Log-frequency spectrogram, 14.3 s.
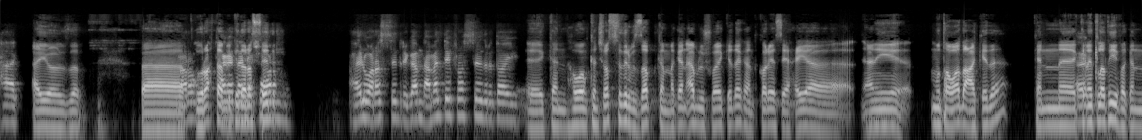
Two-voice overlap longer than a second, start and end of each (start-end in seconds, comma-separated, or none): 2.2-3.6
